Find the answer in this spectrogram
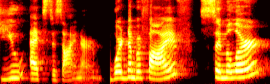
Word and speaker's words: UX: need to remember that acronyms in English are pronounced as separate letters of the alphabet that's why we say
